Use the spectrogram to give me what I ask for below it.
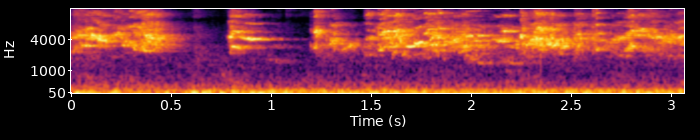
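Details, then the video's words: Lovebirds feeding, shrill squawking chorus with two brief gaps early on, then dense overlapping high chirps continue over a low steady hum. "Lovebirds unique colors eating and chirps sounds"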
